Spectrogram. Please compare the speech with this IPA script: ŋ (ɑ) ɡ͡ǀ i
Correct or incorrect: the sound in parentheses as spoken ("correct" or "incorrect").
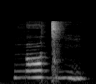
correct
